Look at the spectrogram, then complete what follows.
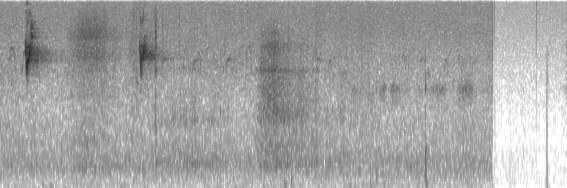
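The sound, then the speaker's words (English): A male crossbill sings in short bursts: two sharp, high chirps stand out early, with fainter twittering notes over a steady background hiss before the sound cuts to near silence. “And right now I hear a male in song.”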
